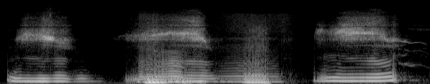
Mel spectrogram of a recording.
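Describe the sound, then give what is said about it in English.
A fly buzzes in three loud, steady bursts with short gaps between them. The drone is low and rough, and the middle burst wavers in pitch. No one speaks. “I don't know, like 7-Eleven, another fly.”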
